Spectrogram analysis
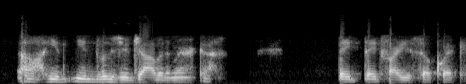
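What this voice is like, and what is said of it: Usual voice. Nothing is said of it.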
